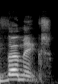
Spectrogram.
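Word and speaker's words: vMix: how you say it is it v-mix vermix vemmix that's what he said dave vemmix hey me i've actually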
